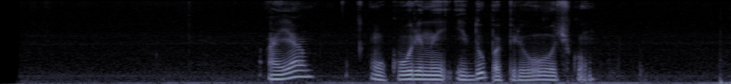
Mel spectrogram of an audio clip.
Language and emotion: Russian, neutral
